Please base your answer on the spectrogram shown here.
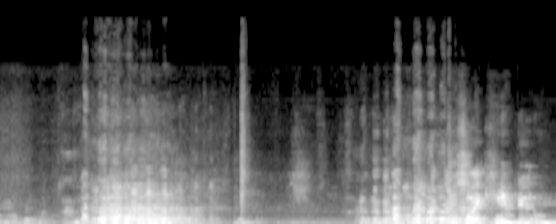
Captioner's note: crowd laughs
